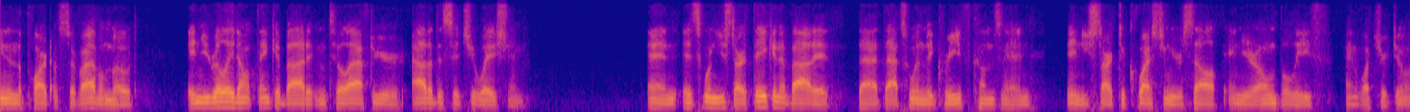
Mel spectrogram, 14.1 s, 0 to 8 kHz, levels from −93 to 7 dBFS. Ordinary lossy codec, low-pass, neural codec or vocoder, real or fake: Opus, 16 kbps; 7.2 kHz; codec, 16 kHz, 1.1 kbps, Voila-Tokenizer; fake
